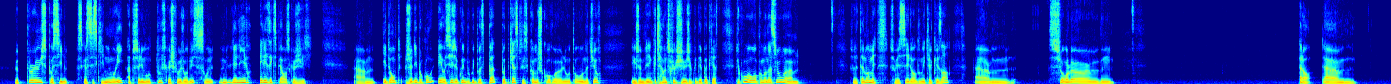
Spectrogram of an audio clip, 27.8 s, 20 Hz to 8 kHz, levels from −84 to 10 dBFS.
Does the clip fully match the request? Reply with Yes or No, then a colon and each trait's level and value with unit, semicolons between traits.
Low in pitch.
No: medium, 145 Hz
